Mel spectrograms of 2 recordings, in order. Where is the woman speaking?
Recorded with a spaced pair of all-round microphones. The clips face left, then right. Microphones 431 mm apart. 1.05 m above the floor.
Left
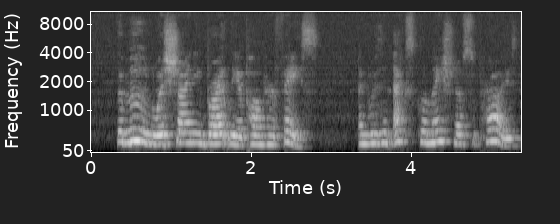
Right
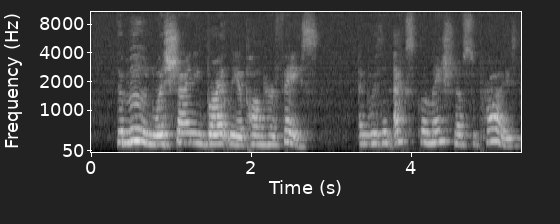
5° right (ahead or behind), 0.7 m; by 5.3 s 75° left (ahead or behind), 2.5 m.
